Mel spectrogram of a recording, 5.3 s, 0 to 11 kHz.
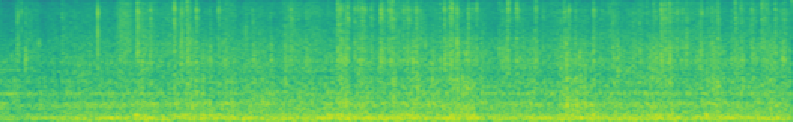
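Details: Mercedes-Benz GLA 200d diesel driven over rough patches: dull, irregular thumps come through the road noise from a worn strut top mount. The fault was solved by replacing the strut mounting.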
